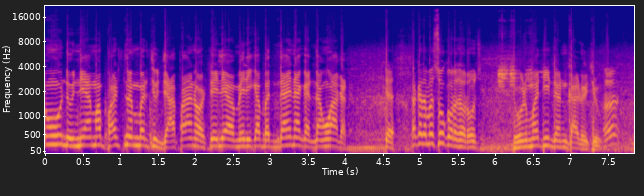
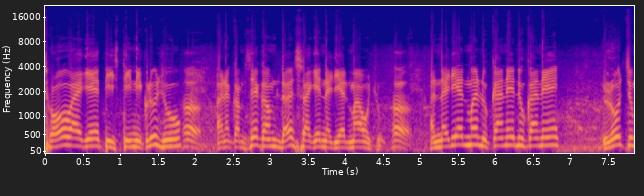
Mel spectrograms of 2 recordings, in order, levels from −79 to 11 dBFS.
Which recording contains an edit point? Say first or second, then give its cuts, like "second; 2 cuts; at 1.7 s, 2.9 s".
first; 1 cut; at 4.5 s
